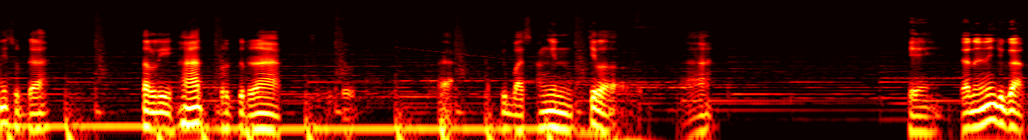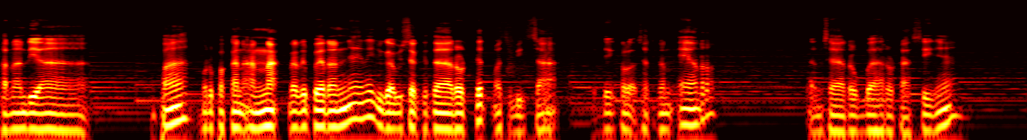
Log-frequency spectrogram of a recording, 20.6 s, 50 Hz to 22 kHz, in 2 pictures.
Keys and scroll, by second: 14.8 r.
